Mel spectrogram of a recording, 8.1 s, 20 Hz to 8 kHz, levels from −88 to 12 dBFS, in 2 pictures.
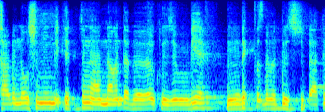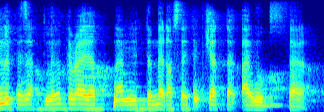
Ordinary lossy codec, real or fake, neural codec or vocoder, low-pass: none; fake; codec, 16 kHz, 0.5 kbps, X-Codec, HuBERT features, trained on balanced general audio; none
